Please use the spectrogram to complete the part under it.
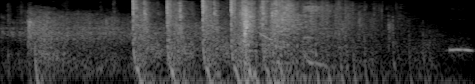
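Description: Rapid video game gunfire cracks.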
